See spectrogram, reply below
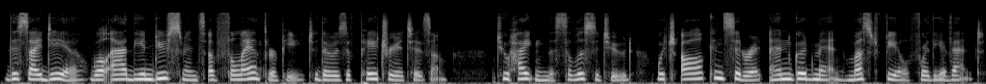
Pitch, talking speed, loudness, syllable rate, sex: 220 Hz, 165 wpm, -17 LUFS, 5.3 syllables/s, female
